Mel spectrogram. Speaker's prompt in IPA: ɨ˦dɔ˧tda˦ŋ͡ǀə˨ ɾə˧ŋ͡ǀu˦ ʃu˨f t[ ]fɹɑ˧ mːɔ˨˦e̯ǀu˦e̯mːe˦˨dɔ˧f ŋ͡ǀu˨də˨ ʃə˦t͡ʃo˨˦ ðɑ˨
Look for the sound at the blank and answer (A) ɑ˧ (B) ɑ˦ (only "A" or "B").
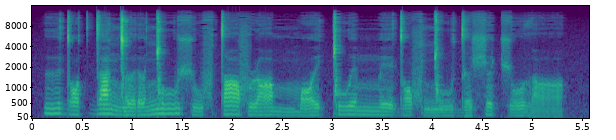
B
